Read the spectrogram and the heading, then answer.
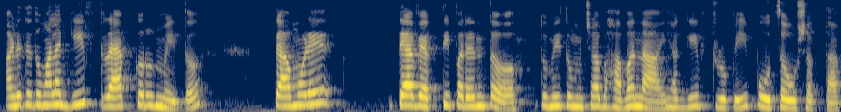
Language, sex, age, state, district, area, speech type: Marathi, female, 30-45, Maharashtra, Kolhapur, urban, spontaneous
